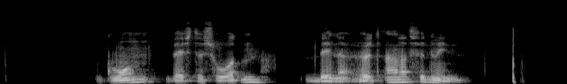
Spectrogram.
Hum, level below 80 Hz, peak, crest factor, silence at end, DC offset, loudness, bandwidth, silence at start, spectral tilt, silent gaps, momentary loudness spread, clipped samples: none; -54 dBFS; -6 dBFS; 20 dB; 1.05 s; under 0.1%; -24 LUFS; 7.6 kHz; 0.95 s; -8.5 dB/octave; 2.92-3.01 s; 18 LU; under 0.1%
